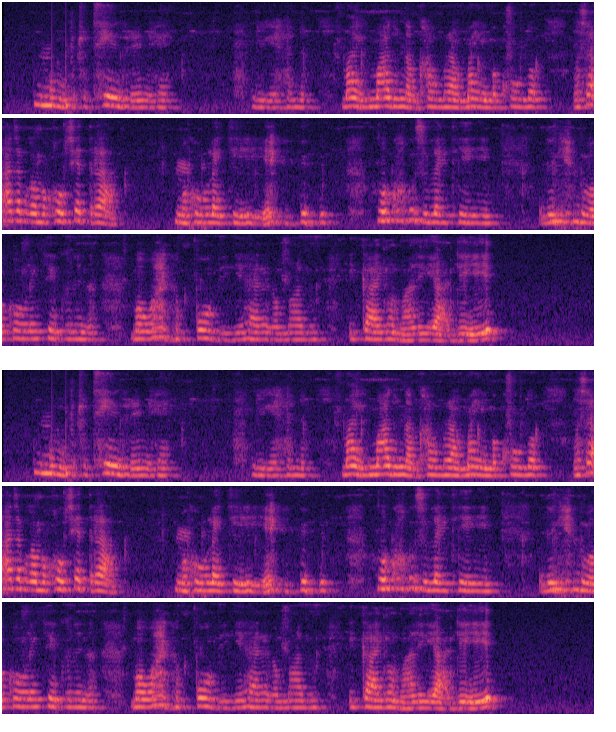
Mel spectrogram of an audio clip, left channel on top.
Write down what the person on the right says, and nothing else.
ꯑꯃꯨꯛꯁꯨ ꯊꯦꯡꯈ꯭ꯔꯦꯅꯦꯍꯦ ꯑꯗꯨꯒꯤ ꯍꯥꯏꯅ ꯃꯥꯒꯤ ꯃꯥꯗꯨꯅ ꯈꯪꯕ꯭ꯔꯥ ꯃꯥꯒꯤ ꯃꯈꯣꯡꯗꯣ ꯉꯁꯥꯏ ꯑꯆꯞꯄꯀ ꯃꯈꯣꯡ ꯁꯦꯠꯇ꯭ꯔꯥ
ꯃꯈꯈꯣꯡ ꯂꯩꯥꯏꯊꯦ ꯃꯈꯈꯣꯡꯁꯨ ꯂꯩꯥꯏꯊꯦ ꯑꯗꯨꯗꯒꯤ
ꯃꯈꯣꯡ ꯂꯩ ꯊ ꯑꯩꯅꯤꯅ ꯃꯋꯥꯅ ꯄꯣꯕꯤꯒꯦ ꯍꯥꯏꯔꯒ ꯃꯥꯗꯨ ꯏꯀꯥꯏꯕ ꯃꯥꯜꯂꯦ ꯌꯥꯗꯦ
